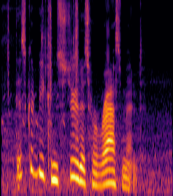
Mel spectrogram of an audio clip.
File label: female marines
